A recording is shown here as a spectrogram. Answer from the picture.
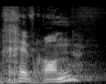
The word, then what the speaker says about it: Hebron: Hebron, hebräisch ausgesprochen Chevron, heißt Gemeinschaft.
